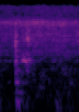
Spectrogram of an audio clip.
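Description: Small marinated chicken breast pieces stirred in a hot frying pan, a quick scrape of the spatula over a steady sizzle that fills the short moment without any talk.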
